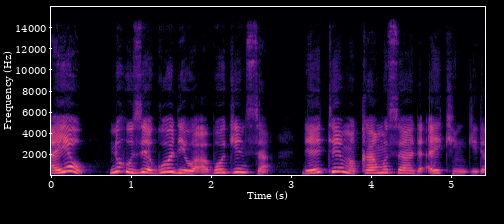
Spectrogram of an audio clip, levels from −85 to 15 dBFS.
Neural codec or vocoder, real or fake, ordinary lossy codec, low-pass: none; real; AAC, 96 kbps; 14.4 kHz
